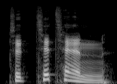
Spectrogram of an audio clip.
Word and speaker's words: Titane: Is that how you say it? – Titane. Yes. Well, because it's a French title that translates to titanium, I believe.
